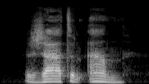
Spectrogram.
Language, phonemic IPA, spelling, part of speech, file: Dutch, /ˈzatə(n) ˈan/, zaten aan, verb, Nl-zaten aan.ogg
- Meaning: inflection of aanzitten: 1. plural past indicative 2. plural past subjunctive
